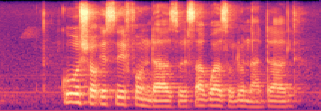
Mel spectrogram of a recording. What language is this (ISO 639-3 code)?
zul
